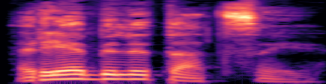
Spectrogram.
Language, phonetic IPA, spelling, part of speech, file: Russian, [rʲɪəbʲɪlʲɪˈtat͡sɨɪ], реабилитации, noun, Ru-реабилитации.ogg
- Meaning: inflection of реабилита́ция (reabilitácija): 1. genitive/dative/prepositional singular 2. nominative/accusative plural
